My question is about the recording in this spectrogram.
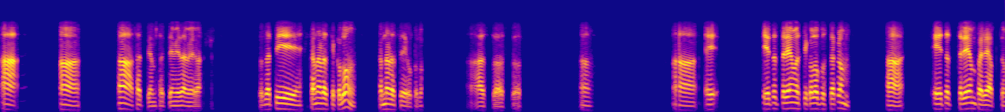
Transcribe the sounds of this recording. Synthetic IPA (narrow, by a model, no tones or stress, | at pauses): aː | aː | aːsɐt̪jɐmsɐt̪jɐmid̪ameːʋa̰ | t̪ɐd̪ɐt̪ikɐnːɐɽɐsikɐlo | kɐnːɐɽɐseːʋɐkɐlo̰ | ɐst̪uɐst̪ṵɐ̰st̪u̥ | ãː | e | eːt̪ɐt̪ːɾejɐmɐst̪ikɐloːp̬ust̪ɐkɐm | aː | eːt̪ɐt̪ːɾejɐmpɐɾjaːp̚t̪ɐm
